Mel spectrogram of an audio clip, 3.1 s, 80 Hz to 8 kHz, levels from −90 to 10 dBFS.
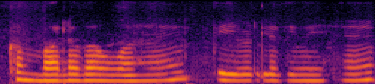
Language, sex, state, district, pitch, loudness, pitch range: Hindi, male, Chandigarh, Chandigarh, 215 Hz, -20 LUFS, 210-225 Hz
